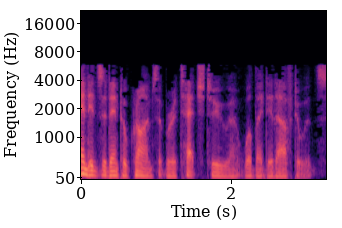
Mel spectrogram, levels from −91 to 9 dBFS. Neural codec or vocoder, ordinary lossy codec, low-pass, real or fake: codec, 16 kHz, 0.3 kbps, FocalCodec; MP3, 24 kbps; 7.2 kHz; fake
